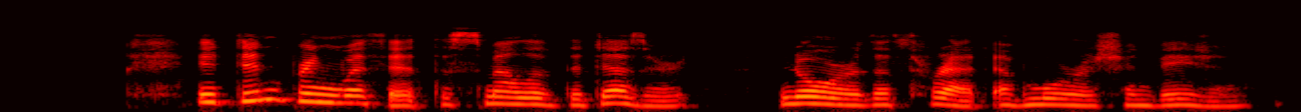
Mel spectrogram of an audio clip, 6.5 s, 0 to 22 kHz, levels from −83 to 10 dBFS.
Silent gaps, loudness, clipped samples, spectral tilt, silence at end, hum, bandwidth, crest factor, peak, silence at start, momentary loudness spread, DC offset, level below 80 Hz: 3.82-3.89 s; -36 LUFS; under 0.1%; -5 dB/octave; 0.25 s; none; 9.2 kHz; 18 dB; -18 dBFS; 0.65 s; 15 LU; under 0.1%; -80 dBFS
